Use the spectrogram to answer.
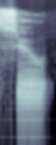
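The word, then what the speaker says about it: σύ: Mounts recommends, and I do too, recommend remembering it as Sue, oo. So, because you know Sue is the second person singular, you, Yeah. and it rhymes with oo, which starts the plural pronouns who, you, who, you, who.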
